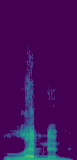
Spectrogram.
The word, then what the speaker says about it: Lebanon: do you got all right we're going to Lebon Indiana and yes that is how they pronounce it it is spelled spelled Lebanon but they pronounce it lebbon where we meet a 34-year-old man from Chicago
